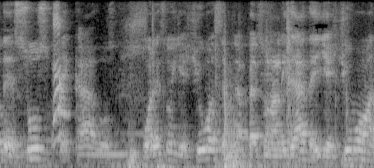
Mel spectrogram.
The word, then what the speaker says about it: Yeshua: Y por último, Yeshua. Se escribe Y-E-S-H-U-A.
